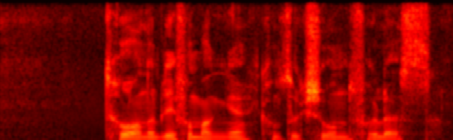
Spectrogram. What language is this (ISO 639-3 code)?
nor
